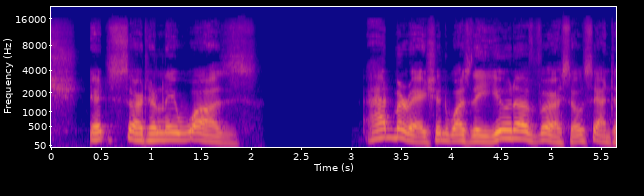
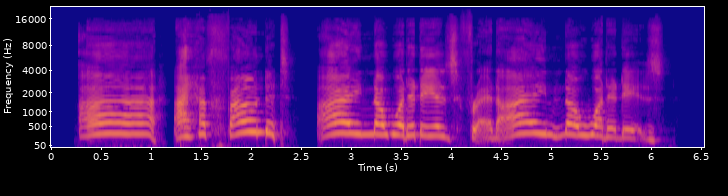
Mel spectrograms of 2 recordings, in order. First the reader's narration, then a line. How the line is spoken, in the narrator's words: the plump sister, falling into a similar state, cried out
